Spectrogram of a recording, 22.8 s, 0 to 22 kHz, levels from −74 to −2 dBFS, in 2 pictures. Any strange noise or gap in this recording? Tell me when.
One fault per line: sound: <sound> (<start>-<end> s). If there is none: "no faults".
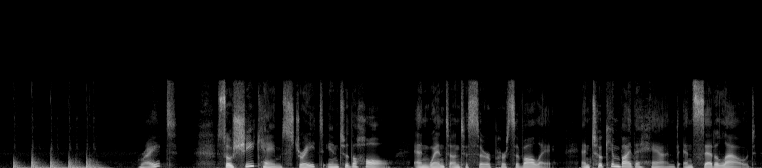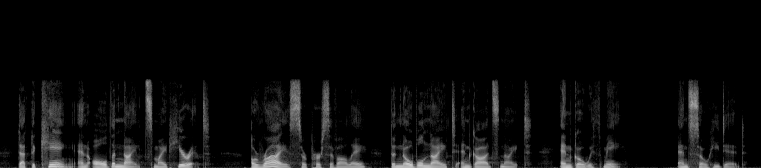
sound: thud (0.2-1.7 s)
